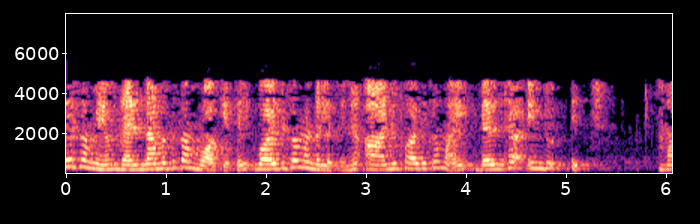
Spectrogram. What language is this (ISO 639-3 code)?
mal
